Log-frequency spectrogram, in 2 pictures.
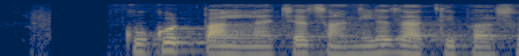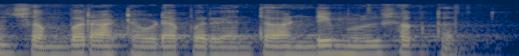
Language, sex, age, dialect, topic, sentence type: Marathi, male, 18-24, Standard Marathi, agriculture, statement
